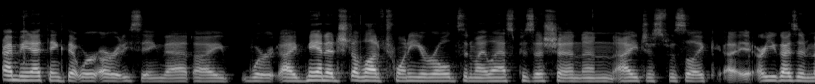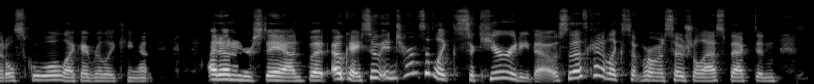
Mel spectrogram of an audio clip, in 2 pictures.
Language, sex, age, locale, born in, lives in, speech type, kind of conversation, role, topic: English, female, 40-44, en-US, United States, United States, conversation, podcast, host, How can we develop simple habits to protect ourselves online?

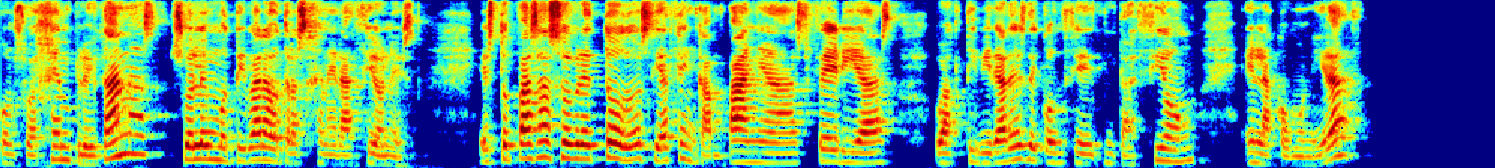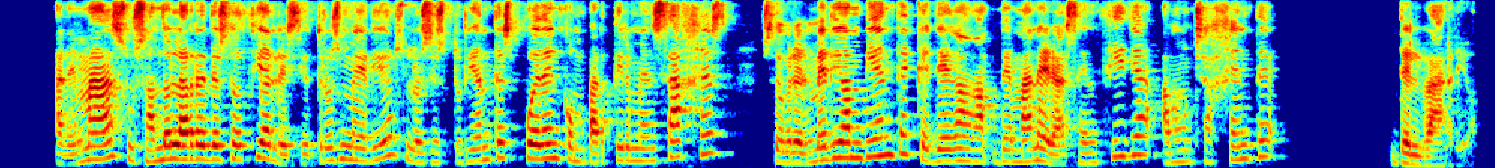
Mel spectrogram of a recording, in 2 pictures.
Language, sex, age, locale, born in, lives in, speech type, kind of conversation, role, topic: Spanish, female, 30-34, es-ES, Spain, Portugal, read, expert-assistant, expert, ¿De qué forma la educación ambiental puede cambiar los hábitos de una comunidad?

